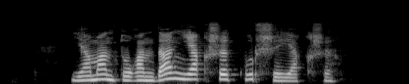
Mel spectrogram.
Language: Bashkir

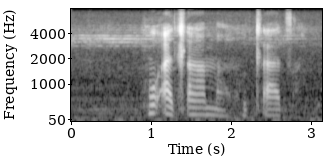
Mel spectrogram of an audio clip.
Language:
Southern Sotho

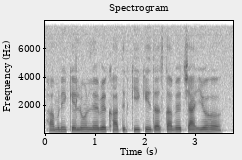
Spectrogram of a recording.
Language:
Magahi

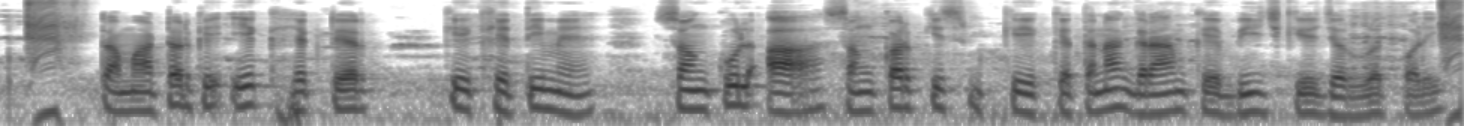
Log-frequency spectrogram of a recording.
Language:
Bhojpuri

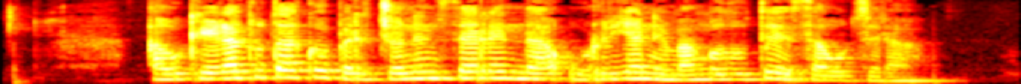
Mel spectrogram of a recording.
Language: Basque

